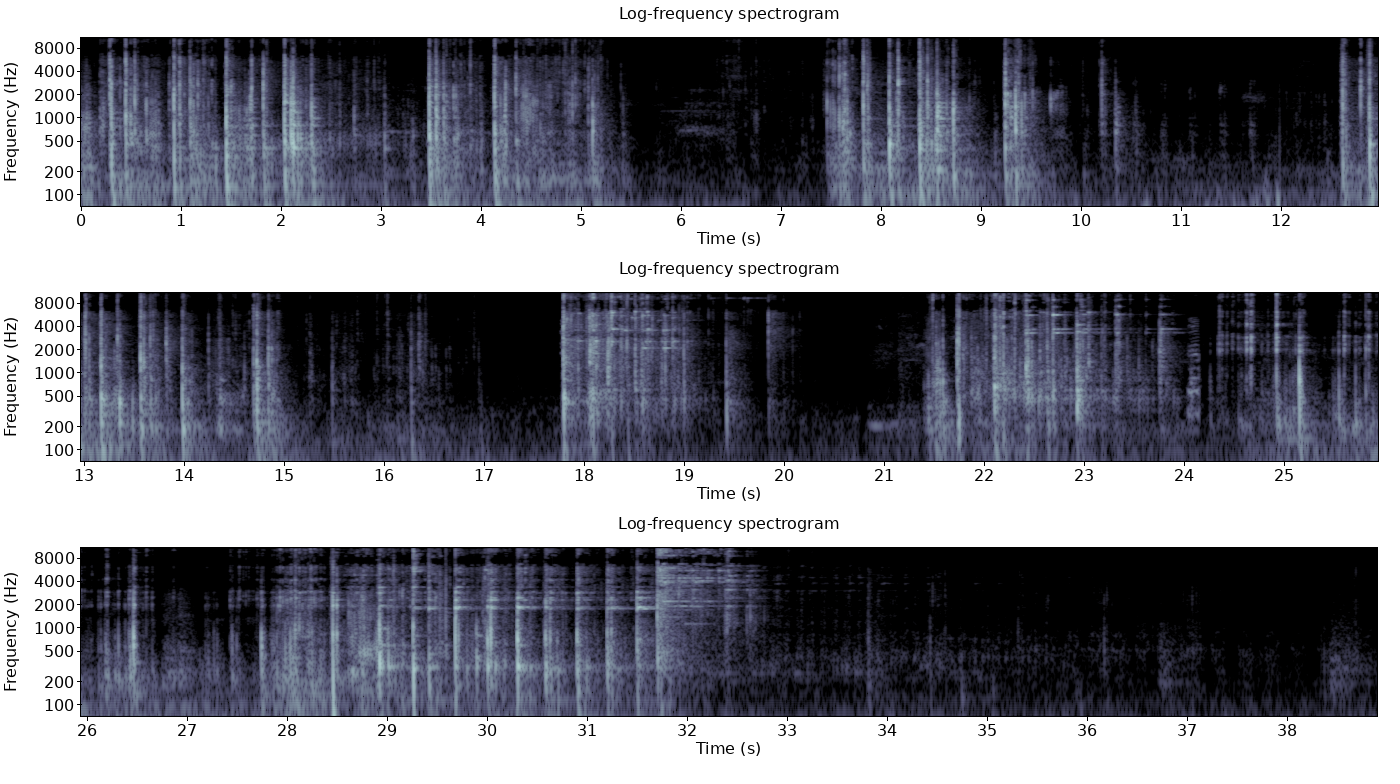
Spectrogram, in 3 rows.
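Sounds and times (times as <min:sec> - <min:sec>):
glass bottles breaking and crunching: 0:17.7 - 0:20.2, 0:21.4 - 0:35.6.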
